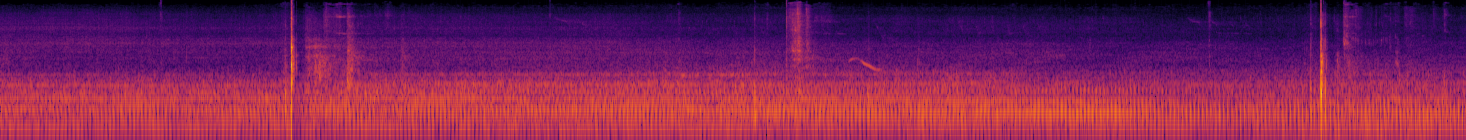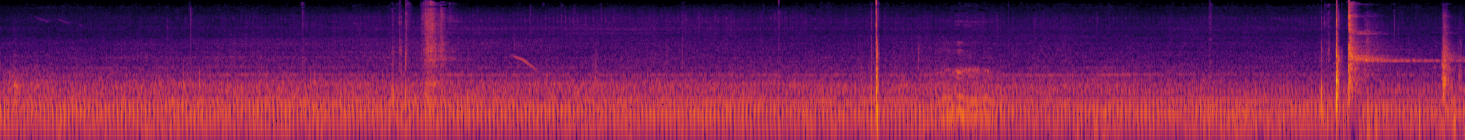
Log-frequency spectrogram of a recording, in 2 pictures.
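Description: Cricket ball struck by a bat in net practice: a sharp crack about every five seconds, six in all, over a steady motor hum. A high tone rings on after the last crack near the end.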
